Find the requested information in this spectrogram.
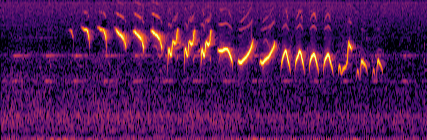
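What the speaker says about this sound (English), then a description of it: "These birds are set to annoy me." Birds chirp in the ambience of a train simulator game set on the Acton mainline to Stratford, a string of quick, bright tweets and warbles rising in density over a soft background hum.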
